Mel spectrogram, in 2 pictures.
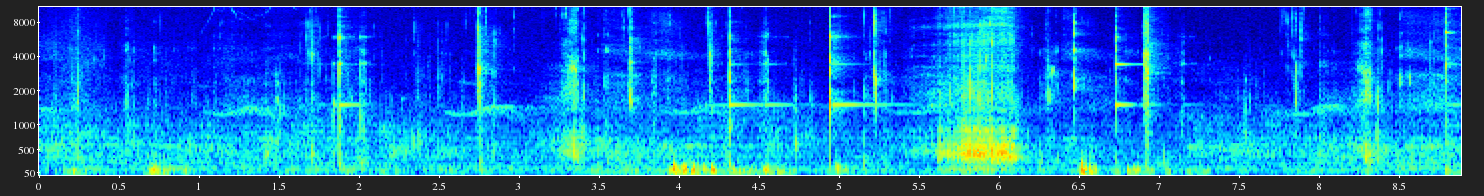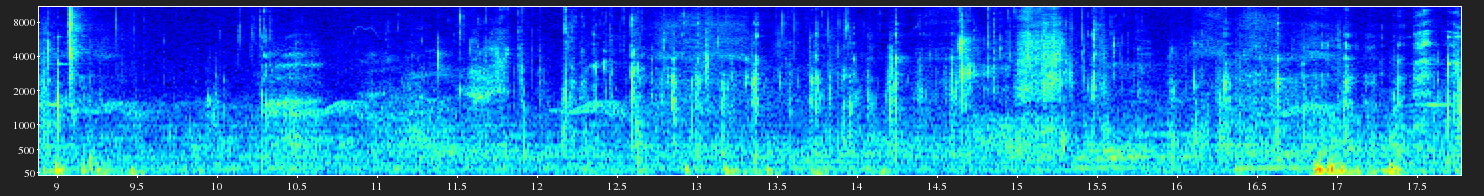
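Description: Close-up mukbang eating: a man chewing rice and beef with his mouth open, with wet smacks and many small clicks of lips and fingers. A louder rush of noise comes about six seconds in, and a couple of low thumps sound near the start and the end.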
